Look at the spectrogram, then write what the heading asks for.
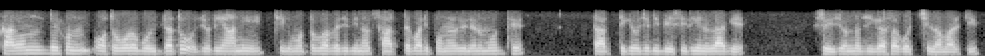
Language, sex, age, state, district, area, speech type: Bengali, male, 18-30, West Bengal, North 24 Parganas, rural, conversation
